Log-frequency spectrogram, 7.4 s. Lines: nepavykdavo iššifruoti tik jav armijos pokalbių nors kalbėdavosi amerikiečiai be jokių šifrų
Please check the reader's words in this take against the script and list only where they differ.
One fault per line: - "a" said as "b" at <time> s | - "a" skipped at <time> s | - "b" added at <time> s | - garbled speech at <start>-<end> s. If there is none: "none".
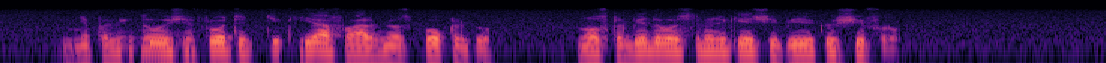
none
